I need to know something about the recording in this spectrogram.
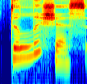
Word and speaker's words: delicious: Delicious. The ci is a shh sound. Delicious. Stress the middle syllable.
